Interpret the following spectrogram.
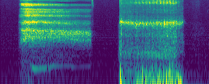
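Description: A man breathes in deeply and then lets out a long sigh close to the microphone. These are two breaths of a little over a second each, and the second is louder, with a low rumble.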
